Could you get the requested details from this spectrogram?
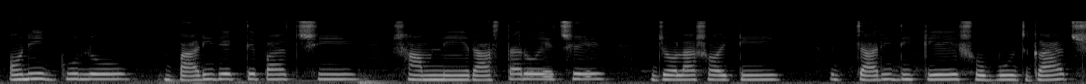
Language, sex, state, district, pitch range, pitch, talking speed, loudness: Bengali, female, West Bengal, Jalpaiguri, 215-240 Hz, 225 Hz, 60 wpm, -31 LUFS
